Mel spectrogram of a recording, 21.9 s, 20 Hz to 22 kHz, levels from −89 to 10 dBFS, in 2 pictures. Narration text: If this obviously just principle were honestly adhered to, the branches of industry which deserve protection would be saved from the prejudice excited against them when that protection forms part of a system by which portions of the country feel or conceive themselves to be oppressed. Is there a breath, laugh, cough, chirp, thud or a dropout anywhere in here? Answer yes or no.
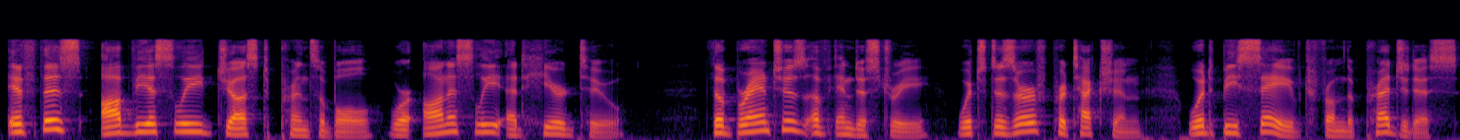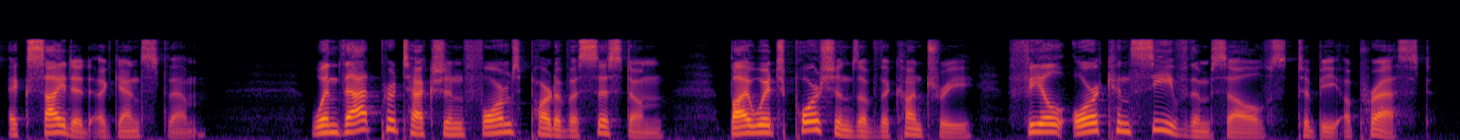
no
